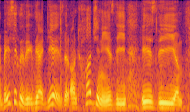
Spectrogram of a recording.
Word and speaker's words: ontogeny: I said it wrong it's not it's not oncology it's ontogeny I had to write it on my hand I couldn't remember how to say it and the the proper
